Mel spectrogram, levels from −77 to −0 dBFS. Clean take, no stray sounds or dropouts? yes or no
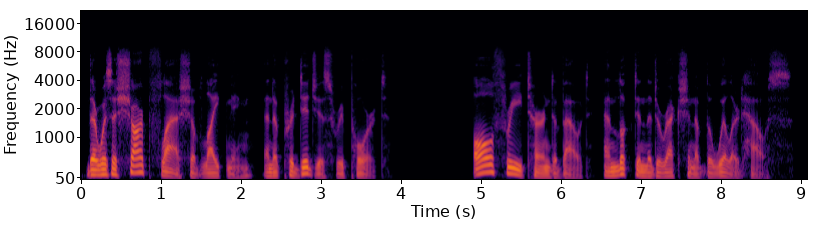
yes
